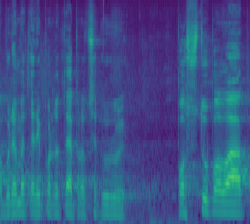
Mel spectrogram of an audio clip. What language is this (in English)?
Czech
